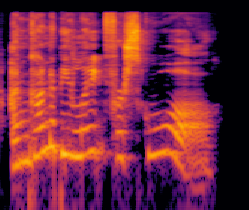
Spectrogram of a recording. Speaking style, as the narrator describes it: the boy shouts back through panting breaths

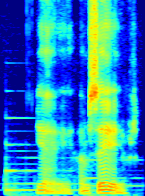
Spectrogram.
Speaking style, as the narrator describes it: thought meekly to himself

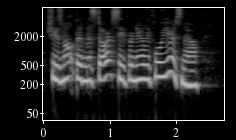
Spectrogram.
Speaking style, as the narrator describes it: said with a good-natured chuckle

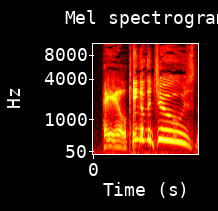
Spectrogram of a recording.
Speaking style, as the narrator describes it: the soldiers cried mocked him

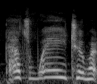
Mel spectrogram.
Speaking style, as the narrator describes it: shouted Jerome

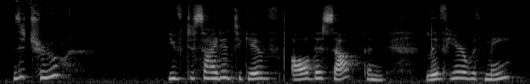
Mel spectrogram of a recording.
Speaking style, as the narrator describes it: cried happily

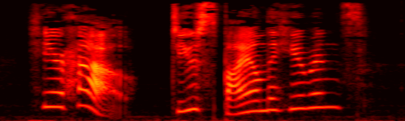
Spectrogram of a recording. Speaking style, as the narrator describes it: Duncan laughed

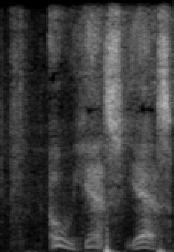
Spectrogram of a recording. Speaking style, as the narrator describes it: Maximus eagerly agreed

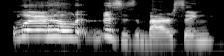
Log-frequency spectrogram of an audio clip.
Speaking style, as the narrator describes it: he chuckled

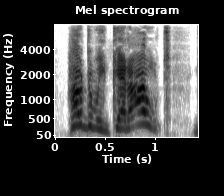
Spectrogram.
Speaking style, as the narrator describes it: yelled Ron over all the screaming

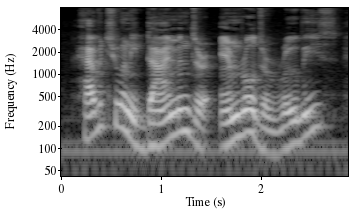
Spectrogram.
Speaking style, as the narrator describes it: asked the bug irritably, for he was quite disappointed in what he'd seen so far

